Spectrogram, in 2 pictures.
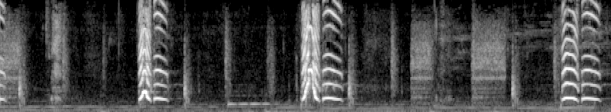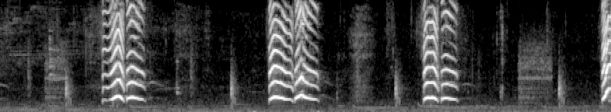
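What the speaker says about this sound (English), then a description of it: "When the ball squeaks, watch Priscilla's tongue" A squeaky rubber dog toy ball squeaks in short sharp bursts, about seven times at irregular intervals, fairly close over a low background hum.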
